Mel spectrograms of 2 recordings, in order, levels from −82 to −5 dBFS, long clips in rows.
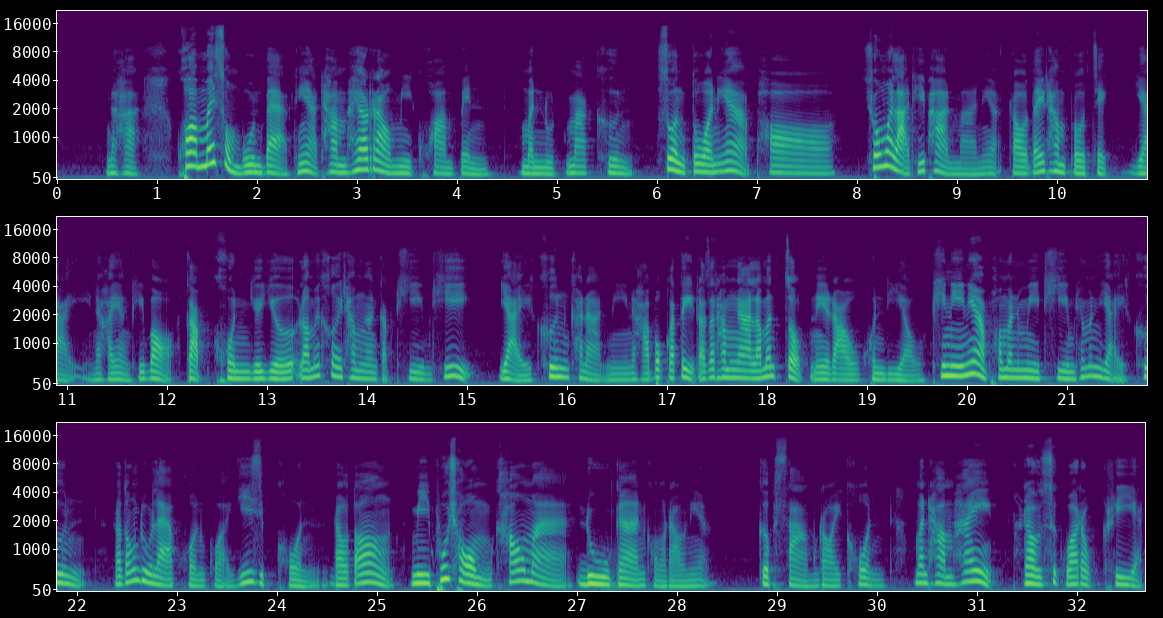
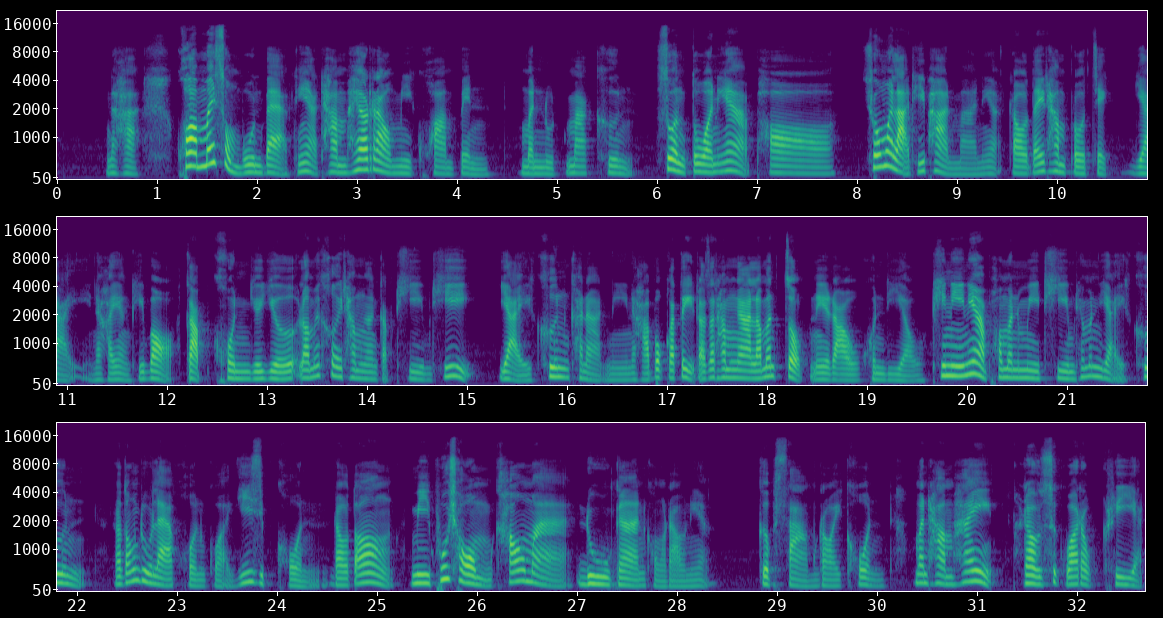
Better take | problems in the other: first | thin; somewhat; fading below 700 Hz

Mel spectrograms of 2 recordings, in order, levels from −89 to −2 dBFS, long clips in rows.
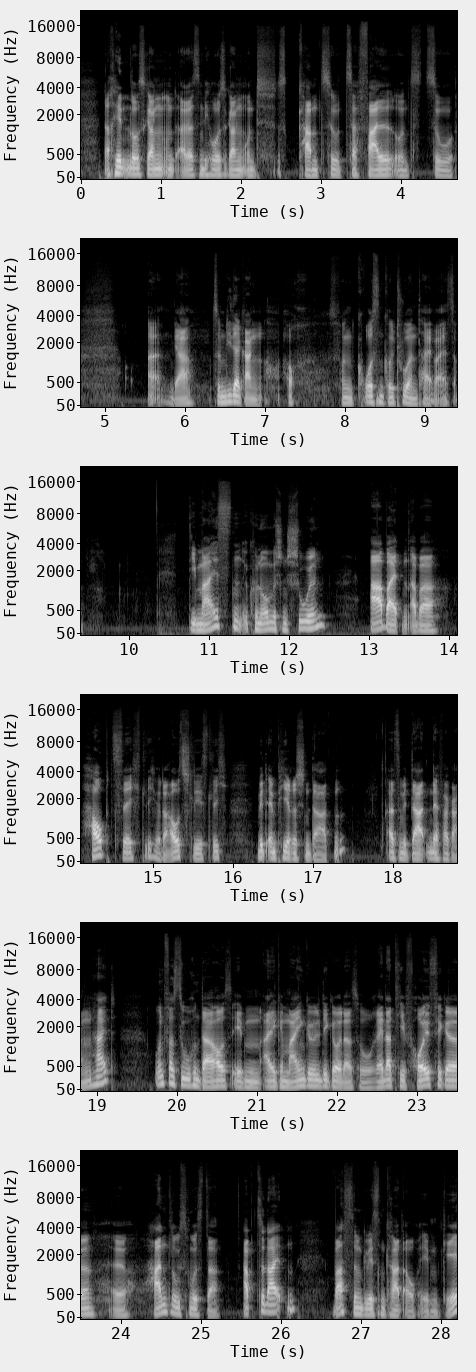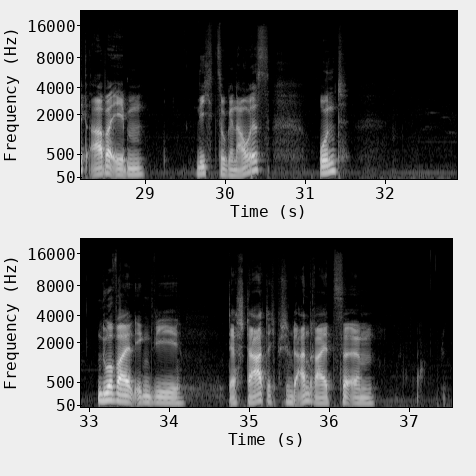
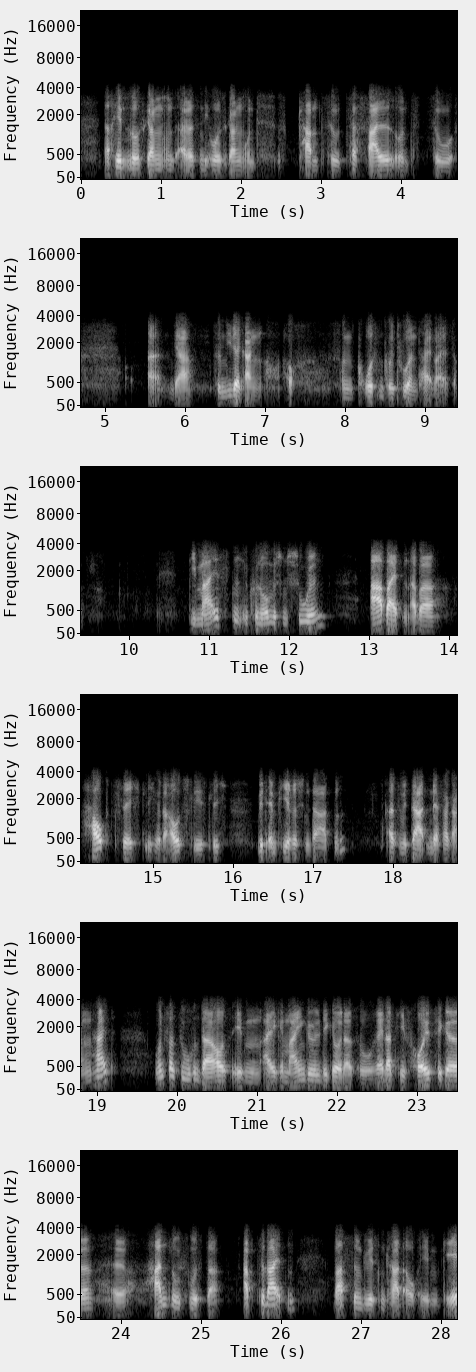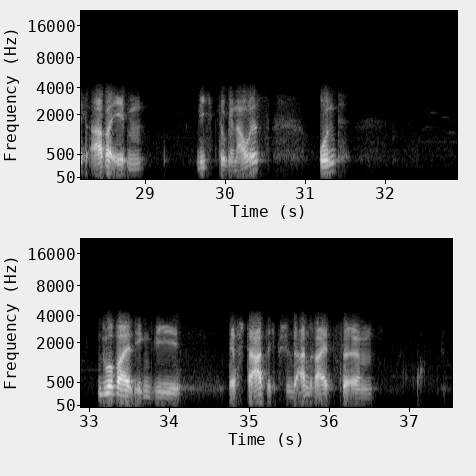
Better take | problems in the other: first | phone-call audio

